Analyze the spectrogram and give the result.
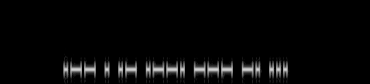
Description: Morse code, heard as a keyed tone, about 36 wpm, 700 Hz. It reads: WEAPONS
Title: Sets of 5 Words Encore - New Word Drill - 35wpm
